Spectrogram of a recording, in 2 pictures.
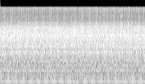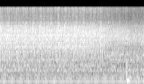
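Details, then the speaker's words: Toyota Avanza idling with one coil's socket unplugged and engine still running unchanged, confirming that coil weak or half-dead: faint uneven loping beat under steady hum, dead-cylinder misfire from failed ignition coil; owner reported high fuel use, fuel smell, no power. "soket sudah kita cabut nah tetap mesin masih mau hidup satbat ya berarti bisa dipastikan dari kuilnya ini sudah lemah atau sudah setengah mati sobat ya"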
